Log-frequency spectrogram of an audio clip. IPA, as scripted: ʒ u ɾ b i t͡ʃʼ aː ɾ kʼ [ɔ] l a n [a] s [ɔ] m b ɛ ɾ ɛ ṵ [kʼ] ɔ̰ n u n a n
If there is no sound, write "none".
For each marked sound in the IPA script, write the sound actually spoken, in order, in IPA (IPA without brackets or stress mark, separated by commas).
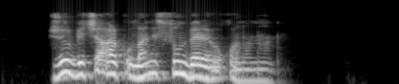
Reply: u, i, u, qʼ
